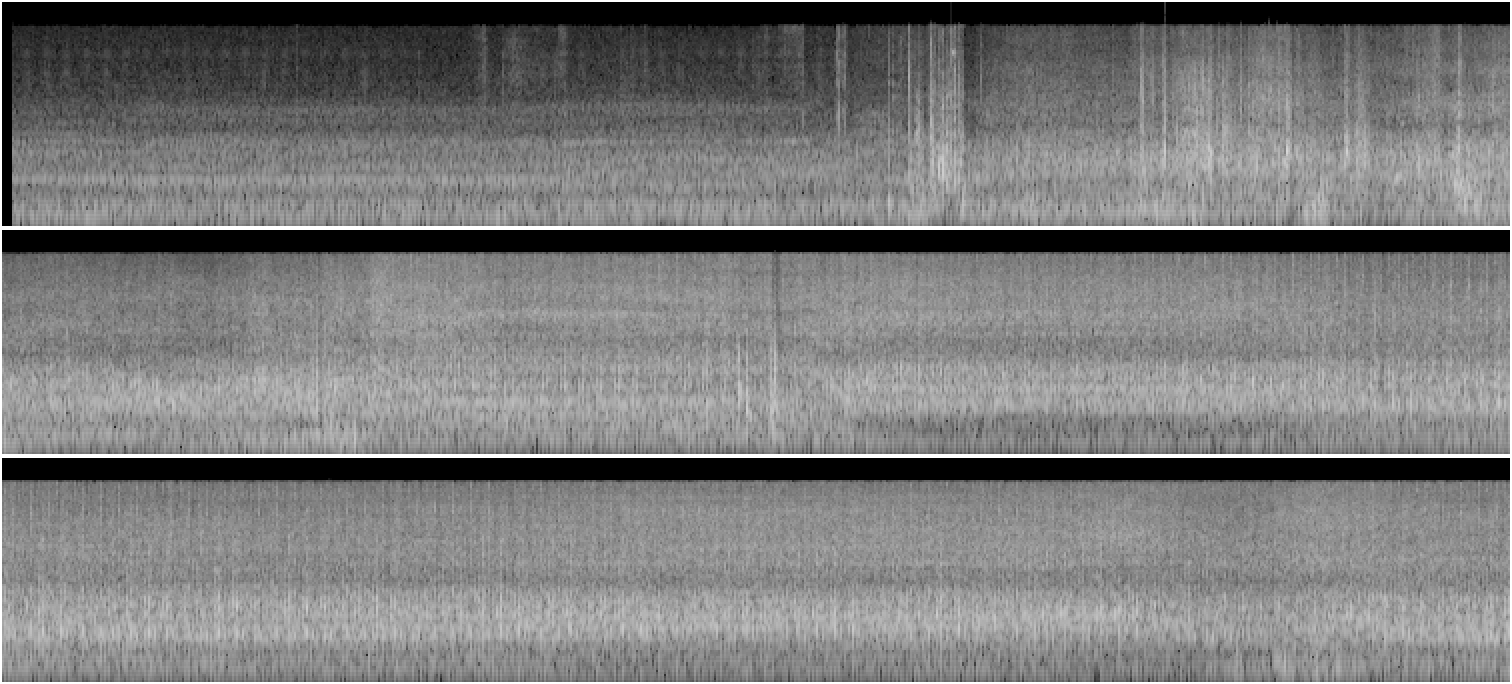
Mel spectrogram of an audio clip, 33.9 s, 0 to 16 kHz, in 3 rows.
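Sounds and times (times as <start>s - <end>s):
engine idling with even knock: 5.7s - 33.9s
loud irregular clatters and knocks: 13.6s - 17.4s.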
